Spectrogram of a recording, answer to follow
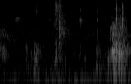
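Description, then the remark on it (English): A quick, quiet sip of water: a few soft wet mouth clicks and a small slurp, ending in a brief louder gulp, with no one talking. “I am going to take a short sip of water, and then we will get to Eric Redman.”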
